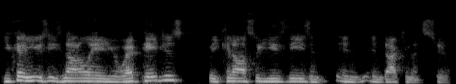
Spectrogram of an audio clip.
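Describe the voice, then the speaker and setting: Male workshop instructor, mid-pitched, informal and halting, walking learners through software step by step. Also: slightly rough. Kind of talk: casual screen-share coding tutorial.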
